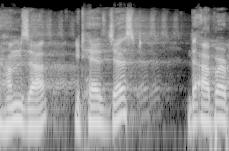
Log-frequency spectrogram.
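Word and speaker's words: ء: So for pronouncing hamza you have to use the lower part of your throat. Hamza.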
